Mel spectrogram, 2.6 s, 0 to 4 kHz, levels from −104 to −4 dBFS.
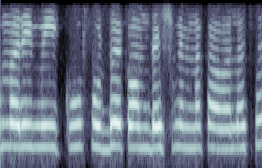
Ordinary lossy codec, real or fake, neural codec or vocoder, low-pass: none; real; none; 3.6 kHz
